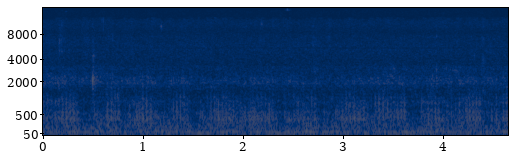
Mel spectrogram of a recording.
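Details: Purring Maine Coon at nursing time, 43 days after birth: a continuous deep, pulsing rumble with regular soft beats, close and even, with no other clear sounds.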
